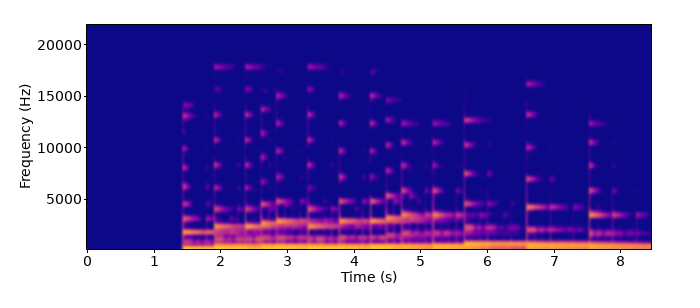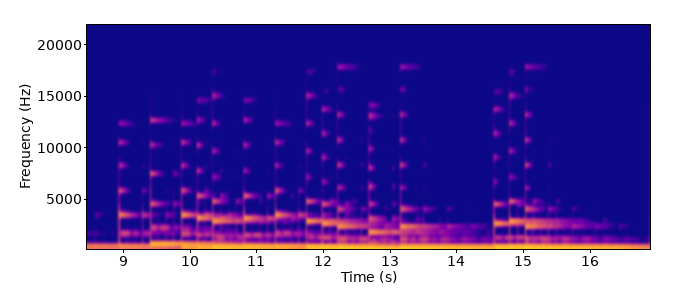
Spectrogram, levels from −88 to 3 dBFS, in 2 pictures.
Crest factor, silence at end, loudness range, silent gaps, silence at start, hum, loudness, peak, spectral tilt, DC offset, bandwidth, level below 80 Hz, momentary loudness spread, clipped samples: 14 dB; 0 s; 7 LU; none; 1.45 s; none; -16 LUFS; -2 dBFS; -6.5 dB/octave; under 0.1%; 7.8 kHz; -48 dBFS; 11 LU; under 0.1%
